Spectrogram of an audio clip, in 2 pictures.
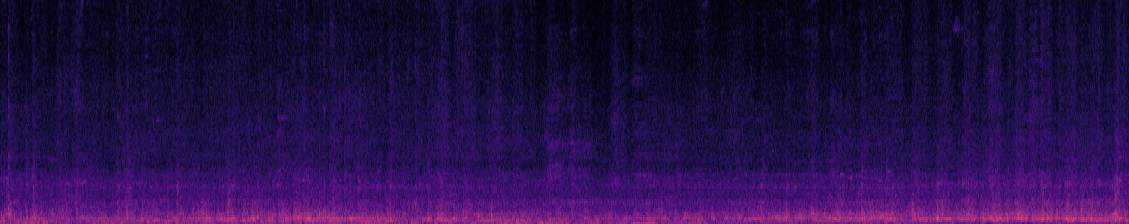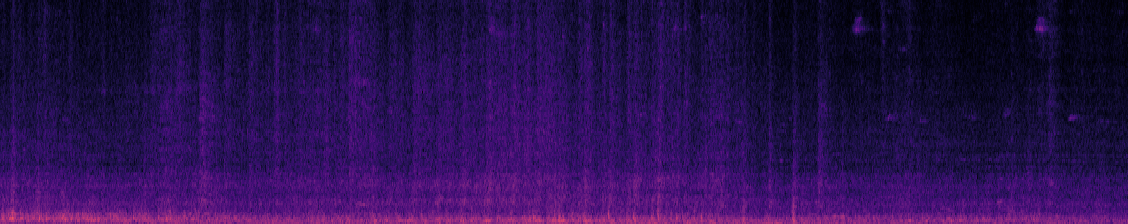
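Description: Cars of a CN freight train, mostly tank cars, rolling past. Their steel wheels on the rails make a steady rumble that swells and eases, then fades slightly near the end.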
